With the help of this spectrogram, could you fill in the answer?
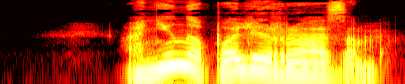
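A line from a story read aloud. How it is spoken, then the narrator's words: Sigh. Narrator (Russian): вздохнул Рейджин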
